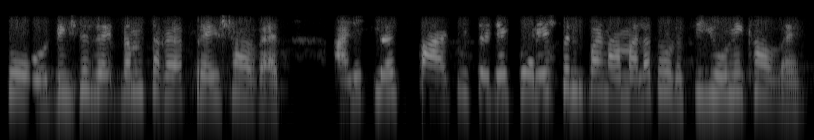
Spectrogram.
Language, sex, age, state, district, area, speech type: Marathi, female, 18-30, Maharashtra, Ahmednagar, rural, conversation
